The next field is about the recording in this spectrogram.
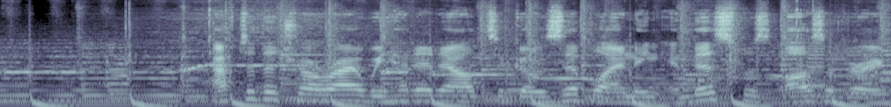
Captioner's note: voiceover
